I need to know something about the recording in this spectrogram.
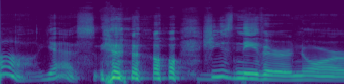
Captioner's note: laughs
